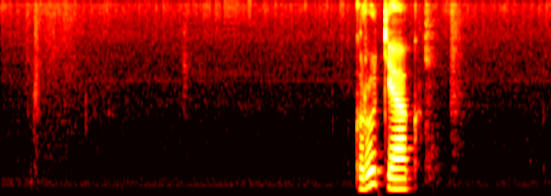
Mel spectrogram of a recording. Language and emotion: Russian, neutral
